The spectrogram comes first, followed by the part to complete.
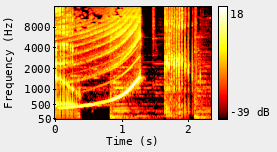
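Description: Comedy sound effect: one whistle-like tone that rises steadily in pitch for about a second and a half, then stops abruptly, over background music.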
